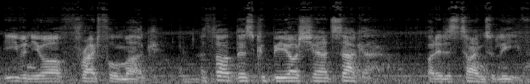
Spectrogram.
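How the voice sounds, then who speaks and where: An actor playing a stern, dry-witted Viking warrior in a video game, speaking in measured, terse, old-fashioned phrases. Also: male voice, mid-range voice, natural voice. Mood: wry, warm. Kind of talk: video game cutscene acting.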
